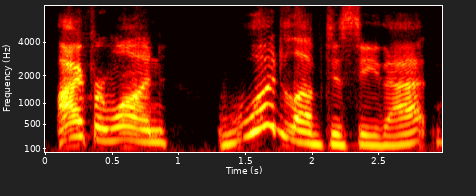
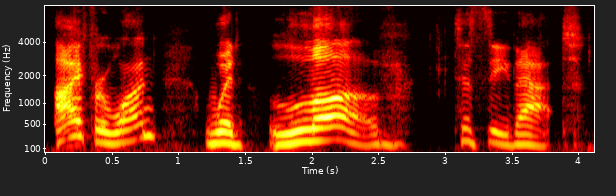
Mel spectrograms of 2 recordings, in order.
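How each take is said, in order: First: The word 'would' carries the main stress. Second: The word 'love' carries the main stress. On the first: A 'but' is about to follow. "Would makes it sound like a question" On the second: The speaker feels passionate about it. "You're clearly very passionate about whatever we're talking about"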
